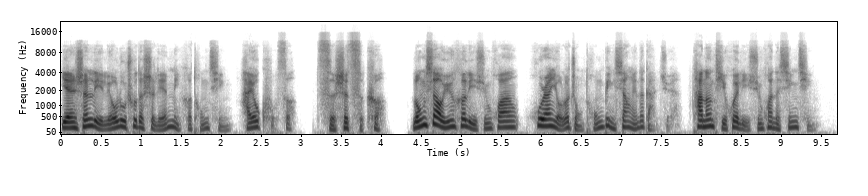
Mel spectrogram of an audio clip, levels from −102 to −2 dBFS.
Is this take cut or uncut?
cut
